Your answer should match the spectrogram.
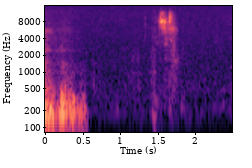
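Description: A woman's breathy, whispered voice close to a handheld microphone, trailing off in the first half-second, then a short hiss about a second and a half in.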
